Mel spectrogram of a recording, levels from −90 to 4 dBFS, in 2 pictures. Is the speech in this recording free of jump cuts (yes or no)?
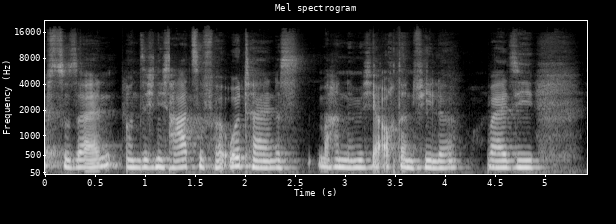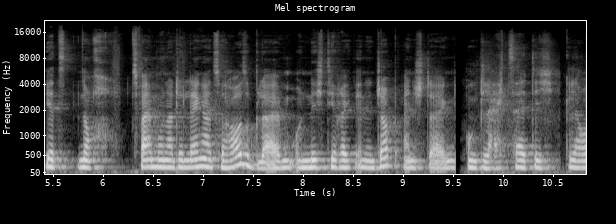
no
